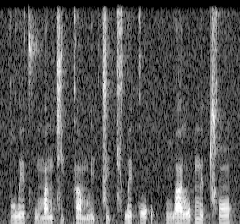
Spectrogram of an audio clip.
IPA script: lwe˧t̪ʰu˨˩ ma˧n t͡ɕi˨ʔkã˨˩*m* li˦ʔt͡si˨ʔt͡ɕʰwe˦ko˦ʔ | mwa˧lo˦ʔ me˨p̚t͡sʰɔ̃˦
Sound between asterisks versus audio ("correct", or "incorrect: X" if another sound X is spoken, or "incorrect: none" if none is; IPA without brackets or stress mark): correct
